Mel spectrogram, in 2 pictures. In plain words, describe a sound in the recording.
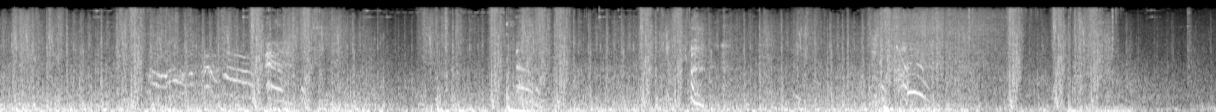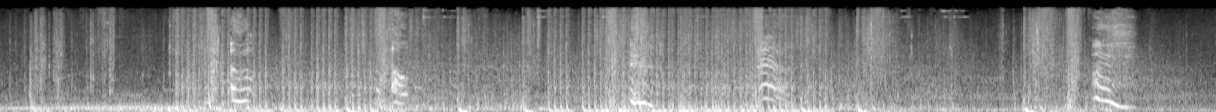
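A rifle fires single shots, each with a sharp crack.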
